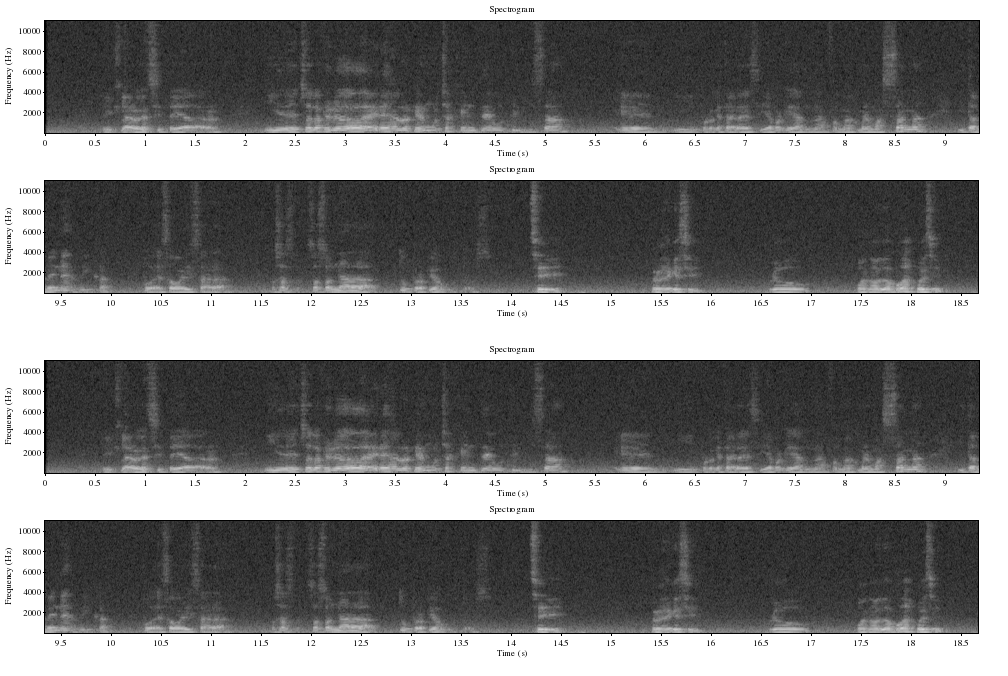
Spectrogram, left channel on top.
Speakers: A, on the right (about 60°); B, on the left (about 70°).
A: Y claro que sí te voy a dar. Y de hecho la freidora de aire es algo que mucha gente utiliza en- y por lo que está agradecida porque es una forma de comer más sana y también es rica. Puedes saborizar a, o sea, sa- sazonar a tus propios gustos.
B: Sí, la verdad que sí. Pero bueno, hablamos después, ¿sí?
